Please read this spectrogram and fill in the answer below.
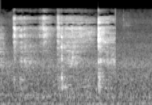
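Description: Metal spoon stirring dry uncooked basmati rice in a metal pot: the grains rustle and the spoon scrapes the pot in a few short bursts, with a click right at the start.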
